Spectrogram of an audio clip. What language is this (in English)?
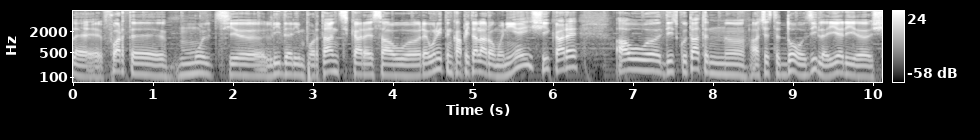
Romanian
